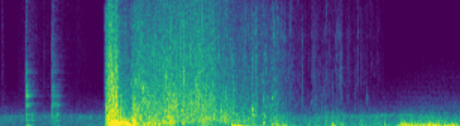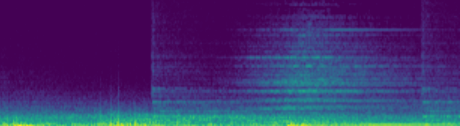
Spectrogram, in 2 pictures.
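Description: A loud splash of a body plunging into water, starting about a second and a half in and dying away over a couple of seconds into a low underwater rumble. Ominous music rises near the end.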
